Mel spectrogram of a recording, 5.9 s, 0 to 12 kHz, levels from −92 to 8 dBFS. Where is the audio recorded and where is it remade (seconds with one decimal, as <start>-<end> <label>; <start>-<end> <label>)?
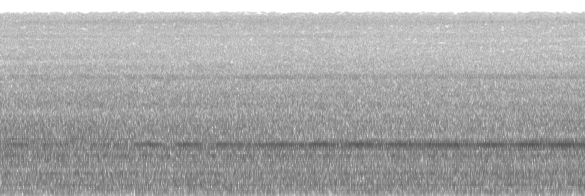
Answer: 0.0-0.6 recorded; 0.6-4.1 remade; 4.1-5.9 recorded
